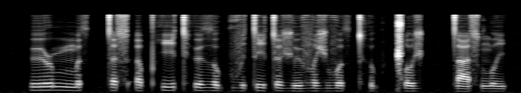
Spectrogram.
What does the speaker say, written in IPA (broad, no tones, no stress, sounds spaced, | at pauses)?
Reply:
ʉ ɹ mː ɵ θ tː ɐ s ʔ ɐ pʰ i tʰ ʉ ð o kʷ v i t i t ɵ ʒ ʉ v ɐ ʒ v o θ tʰ ɵ kʷ ǁ o ʒ tː a s ŋʷ i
